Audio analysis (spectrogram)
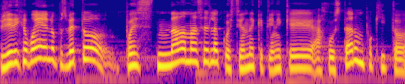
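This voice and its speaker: A man with a Mexican accent and lively intonation. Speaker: music teacher and composer. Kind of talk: casual conversation.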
